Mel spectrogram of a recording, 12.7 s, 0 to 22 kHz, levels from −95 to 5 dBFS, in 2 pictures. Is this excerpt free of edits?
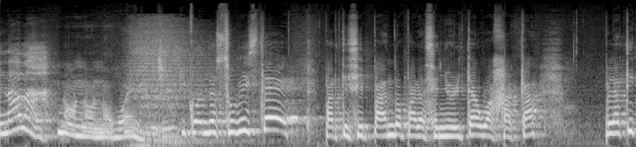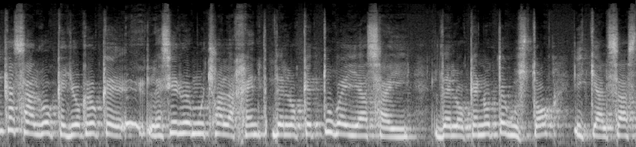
no; 2 cuts; at 1.6 s, 9.0 s

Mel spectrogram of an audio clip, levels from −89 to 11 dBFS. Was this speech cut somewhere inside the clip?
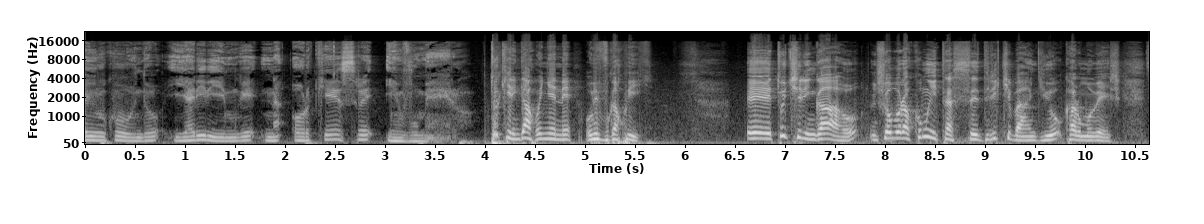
no; 0 cuts

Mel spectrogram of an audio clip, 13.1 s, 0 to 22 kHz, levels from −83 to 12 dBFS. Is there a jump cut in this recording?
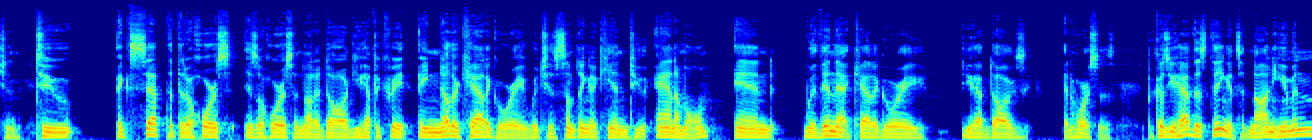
no; 0 cuts

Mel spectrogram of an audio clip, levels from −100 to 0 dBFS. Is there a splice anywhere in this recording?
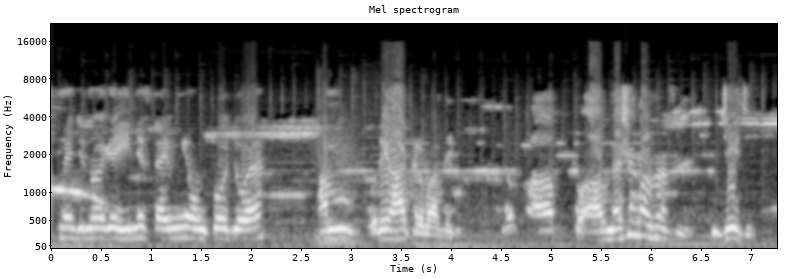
no; 0 cuts

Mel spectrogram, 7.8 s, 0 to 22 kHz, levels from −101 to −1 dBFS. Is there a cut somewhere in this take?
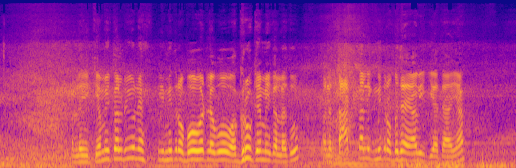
no; 0 cuts

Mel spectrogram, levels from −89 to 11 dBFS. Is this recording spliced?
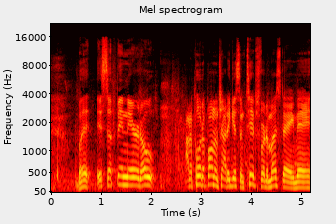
yes; 1 cut; at 2.6 s

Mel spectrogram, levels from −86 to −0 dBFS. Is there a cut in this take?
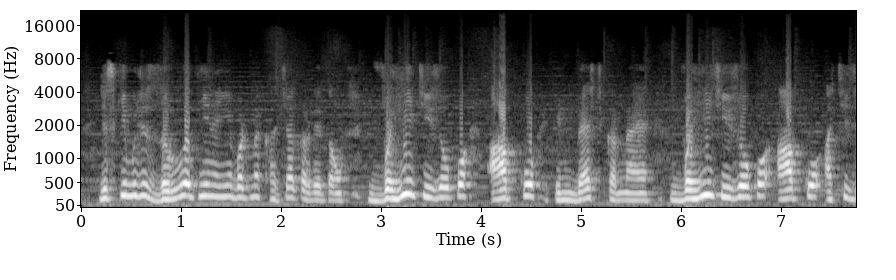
no; 0 cuts

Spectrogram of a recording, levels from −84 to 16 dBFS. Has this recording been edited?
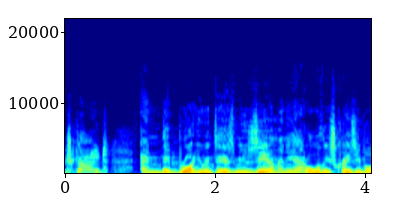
no; 0 cuts

